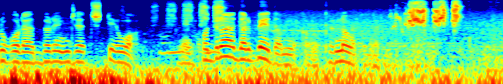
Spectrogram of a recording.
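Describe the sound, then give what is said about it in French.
Several small birds chirp and tweet inside a tent with a fan in a rapid, overlapping stream of bright calls, with voices mixed in and a faint rustling hiss toward the end. “Dans cette tente, il y a un ventilateur et quelques oiseaux.”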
